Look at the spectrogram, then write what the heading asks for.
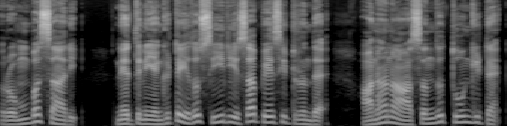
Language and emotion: Tamil, sad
